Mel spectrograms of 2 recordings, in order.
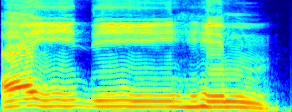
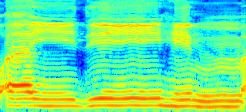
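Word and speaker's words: أيديهم: banyak W amilatu aidihim pada lafal Ai di sini ada bacaan Lin yaitu lembut dalam pelafalannya aidihim Nah di sini ada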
